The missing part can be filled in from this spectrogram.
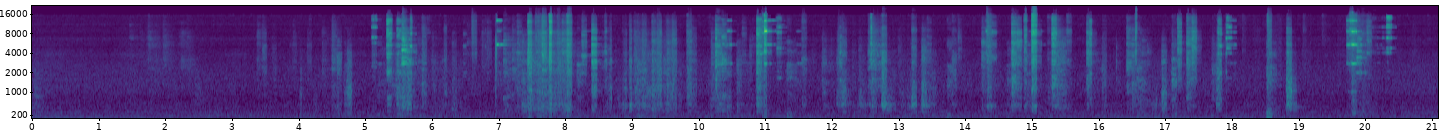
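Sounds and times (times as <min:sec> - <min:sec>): metal parts clinking and knocking: 0:06.9 - 0:08.4, 0:10.2 - 0:11.3, 0:17.8 - 0:18.1, 0:19.7 - 0:20.5.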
